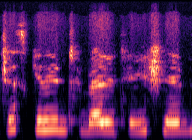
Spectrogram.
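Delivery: spoken through a yawn. Advising listeners to start meditating, late in the day: yawning while talking. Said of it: "I'm sorry, I'm yawning".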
